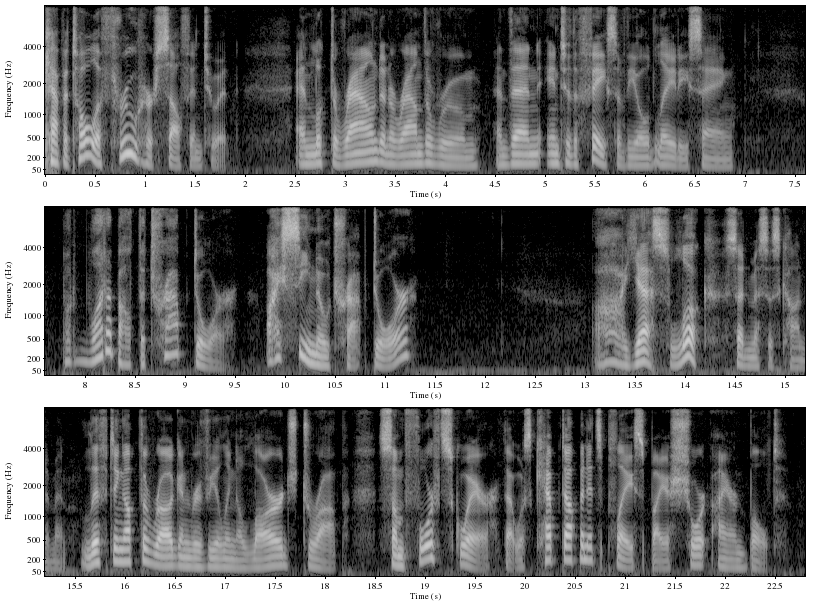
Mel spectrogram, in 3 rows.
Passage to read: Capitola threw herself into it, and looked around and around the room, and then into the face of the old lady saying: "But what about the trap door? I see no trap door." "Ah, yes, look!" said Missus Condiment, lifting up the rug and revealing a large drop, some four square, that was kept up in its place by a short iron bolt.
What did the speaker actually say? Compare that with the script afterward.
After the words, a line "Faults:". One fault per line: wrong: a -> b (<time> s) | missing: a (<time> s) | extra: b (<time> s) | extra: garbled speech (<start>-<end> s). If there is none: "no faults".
Capitola threw herself into it, and looked around and around the room, and then into the face of the old lady saying: "But what about the trap door? I see no trap door." "Ah, yes, look!" said Missus Condiment, lifting up the rug and revealing a large drop, some four square, that was kept up in its place by a short iron bolt.
Faults:
no faults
